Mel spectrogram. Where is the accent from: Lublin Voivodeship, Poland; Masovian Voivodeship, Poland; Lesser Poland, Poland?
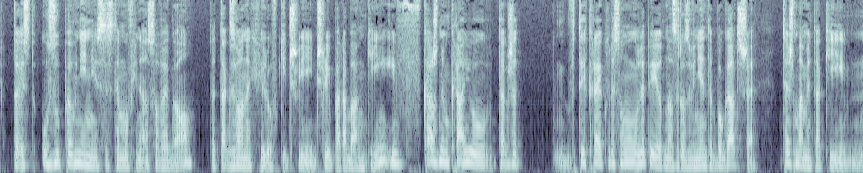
Lesser Poland, Poland; Kraków; Ja z Krakowa jestem.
